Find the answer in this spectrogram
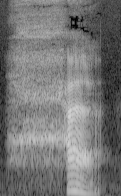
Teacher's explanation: it's pronounced deep in the throat, from the pharynx, wasat al halq, where the Adam's apple is, ha. It's pronounced with buh, where the pharynx wall is narrowed down.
